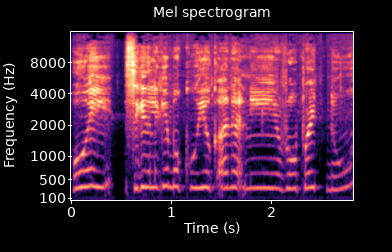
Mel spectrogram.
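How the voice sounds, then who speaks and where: A woman's voice: very high-pitched, level tone, moderate pace, loud music behind the voice. A woman playing a blunt, worldly coworker who scolds her friend. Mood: warning.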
